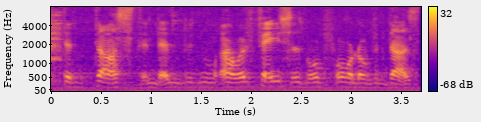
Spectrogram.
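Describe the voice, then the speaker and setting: A woman speaks at a fairly slow pace with lively intonation. Music plays in the background, and there is audible room echo. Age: 90s. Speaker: Holocaust survivor. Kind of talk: testimony interview. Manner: halting.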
